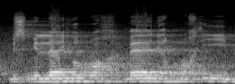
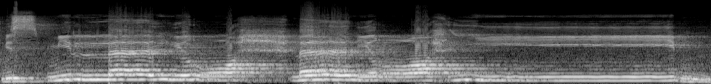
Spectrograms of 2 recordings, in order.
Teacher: ha itu ditenggorokan paling tengah ya dan tidak ada suara rakhawahnya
